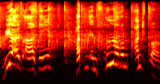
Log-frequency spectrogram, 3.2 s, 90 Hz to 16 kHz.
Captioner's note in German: Beifall AfD - Zurufe BÜNDNIS 90/DIE GRÜNEN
